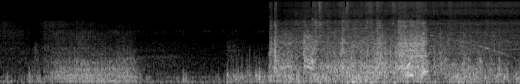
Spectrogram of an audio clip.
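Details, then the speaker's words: Toyota Corolla AE86 with swapped KA24DE from a 240SX, turbo manifold as downpipe; only starts on starter fluid; cranks, catches and roars briefly, runs rough a couple of seconds, then dies. "It just turned off."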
